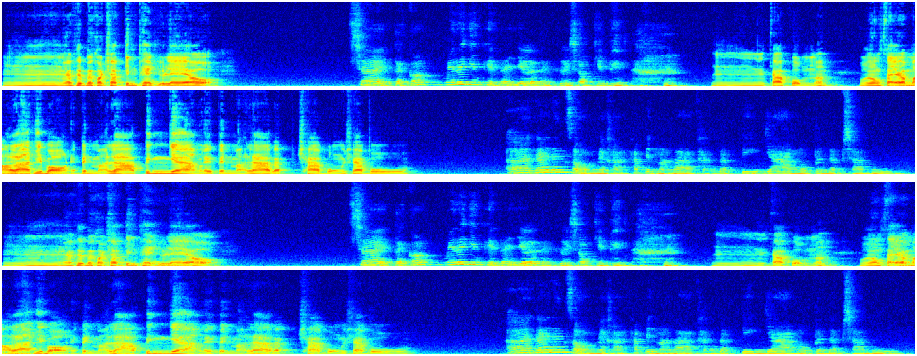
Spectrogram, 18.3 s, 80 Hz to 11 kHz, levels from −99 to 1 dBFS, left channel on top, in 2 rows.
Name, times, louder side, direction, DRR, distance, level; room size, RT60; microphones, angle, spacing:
voice 1, 0.0-2.1 7.1-8.3 8.6-13.2, left 5 dB, 60° left, 0.4 m, -23 dB
voice 2, 3.5-6.7 8.9-9.2 14.2-18.1, equal, 10° left, 3.2 m, -35 dB
6.6 x 3.2 x 5.4 m
head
